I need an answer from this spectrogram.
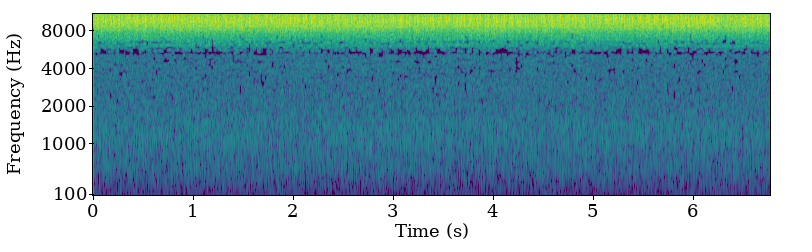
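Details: Insects producing a steady, very high-pitched continuous buzzing trill with no breaks, a dense shimmering tone over faint low background hiss.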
